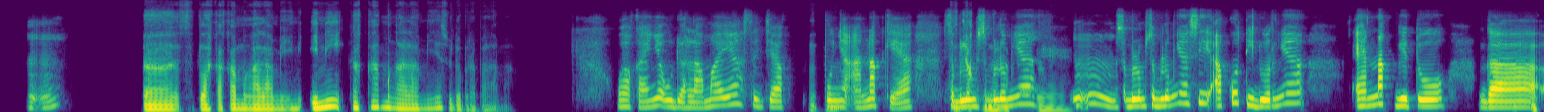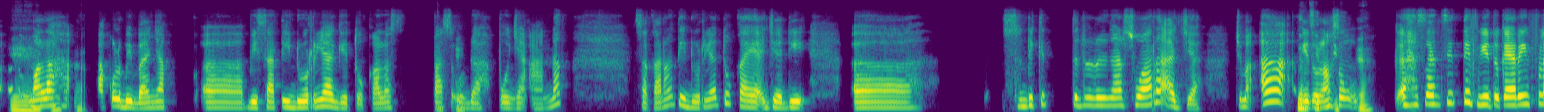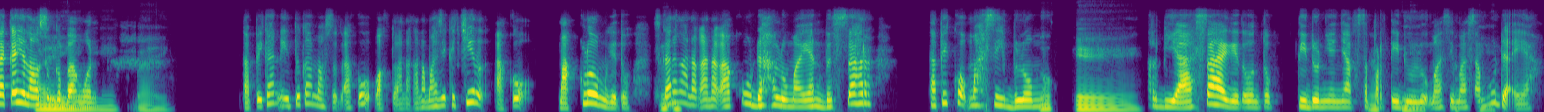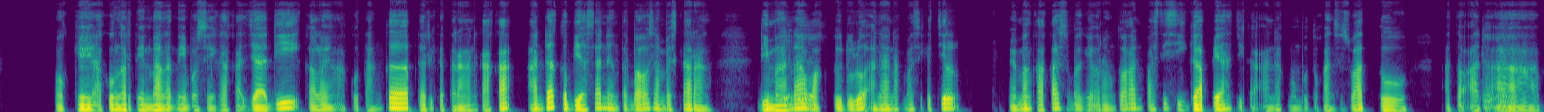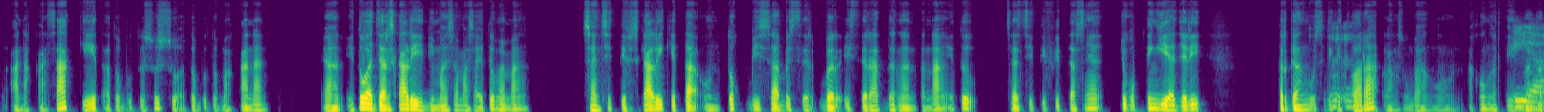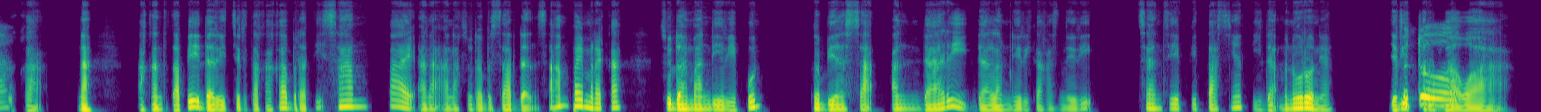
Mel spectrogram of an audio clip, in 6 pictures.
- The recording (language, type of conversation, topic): Indonesian, advice, Bagaimana cara memperbaiki kualitas tidur malam agar saya bisa tidur lebih nyenyak dan bangun lebih segar?
- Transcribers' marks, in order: other background noise; tapping; stressed: "sampai"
